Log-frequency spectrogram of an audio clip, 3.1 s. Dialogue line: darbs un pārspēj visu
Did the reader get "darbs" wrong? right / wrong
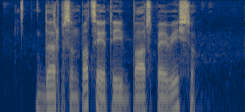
right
